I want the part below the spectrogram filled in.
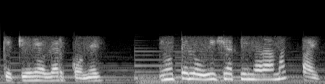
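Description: A man's voice: sits high, animated, moderate pace, soft background music. A man putting on the voice of a hurt, furious woman who scolds a male friend for betrayal in a prank phone call, with a Mexican accent. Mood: indignant. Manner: scolding, insistent, talks over the other. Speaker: prank caller.

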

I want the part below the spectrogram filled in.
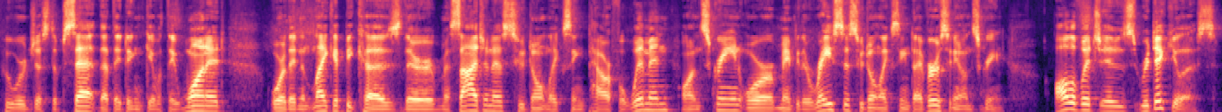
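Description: A man's voice: on the low side, expressive, moderate pace. Opinionated man in casual film chat. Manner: opinionated, critical, with frequent fillers. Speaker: podcast co-host reviewing films. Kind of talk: casual movie review chat.

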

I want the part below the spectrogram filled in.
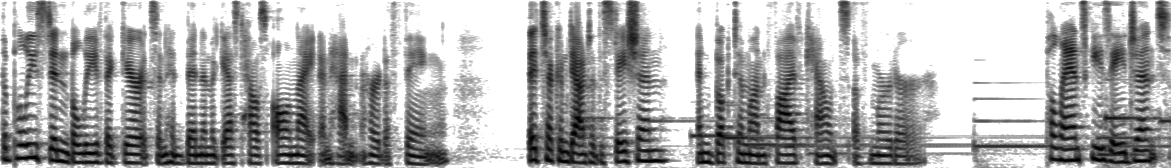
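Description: Low-voiced woman narrating true crime. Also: soft background music. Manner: measured, grave storytelling with quoted voices. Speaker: podcast narrator.

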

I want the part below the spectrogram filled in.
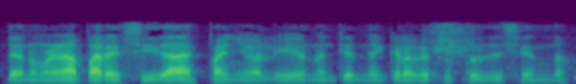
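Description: A man hosts a casual interview chat, friendly and quick to laugh, drifting into rambling asides. His lowish voice barely moves in pitch and comes out rapid-fire, pushed and bright. The audio is dry with no echo, muffled and lo-fi.

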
